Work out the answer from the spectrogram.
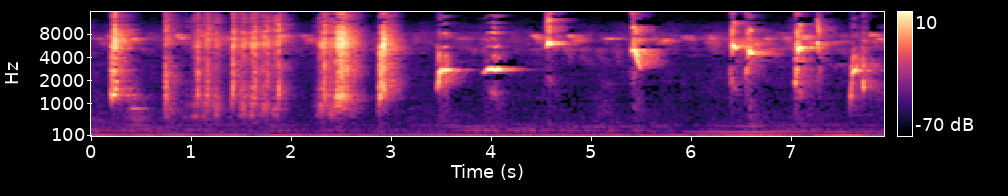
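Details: Kept wiceh in ngeriwik chattering song, played as a training lure for brown-throated sunbirds; scratchy high twitters alternate with thin whistled slurs and sharp descending chips, delivered in rapid uneven bursts about every half second.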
